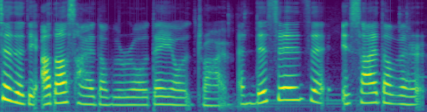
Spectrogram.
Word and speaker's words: Rodeo Drive: It is pronounced Rodeo Drive.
